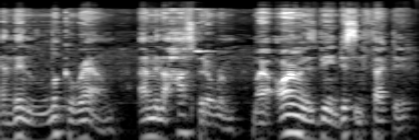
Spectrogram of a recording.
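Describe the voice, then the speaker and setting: A man's voice: fairly low pitch, animated, moderate pace, very noisy. A man narrating and commenting on a visual novel playthrough as he reads it aloud. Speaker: video game streamer reading aloud. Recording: music behind the voice.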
